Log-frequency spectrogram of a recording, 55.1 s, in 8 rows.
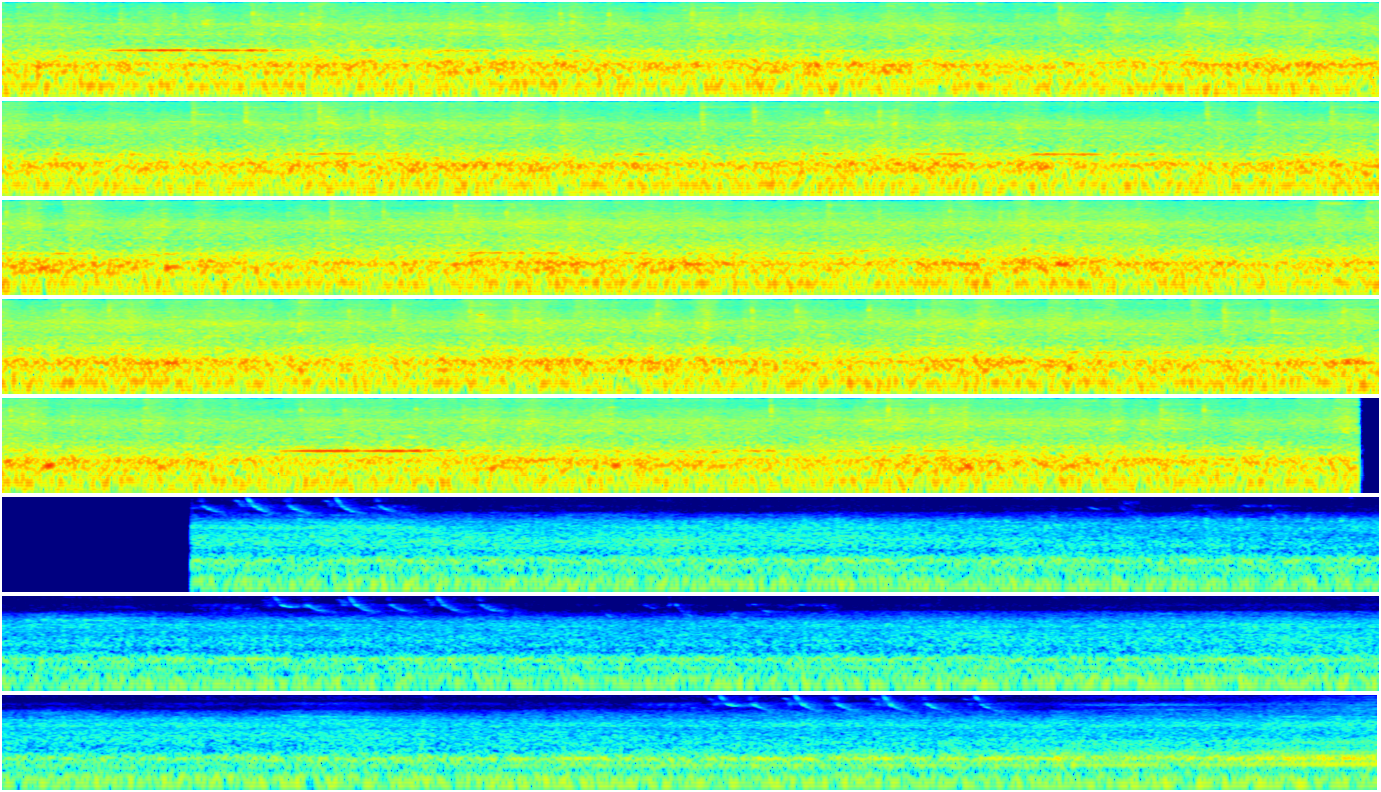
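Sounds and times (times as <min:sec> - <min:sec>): freight train wagons rumbling: 0:00.0 - 0:34.3, 0:35.4 - 0:55.0
outdoor background noise: 0:00.0 - 0:34.3, 0:35.4 - 0:55.0.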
